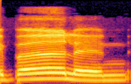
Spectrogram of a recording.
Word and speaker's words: Berlin: it be hotel and Berlin?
